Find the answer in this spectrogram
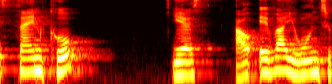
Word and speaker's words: syncope: You can say syncope, yes, however you want to call it, is spelled capital SYNCOPE.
